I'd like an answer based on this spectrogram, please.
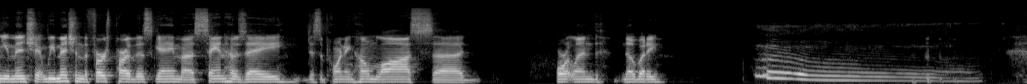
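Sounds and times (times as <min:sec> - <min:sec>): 
speech: 0:00.0 - 0:04.9, 0:05.6 - 0:06.7
person yawning: 0:07.5 - 0:09.8.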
